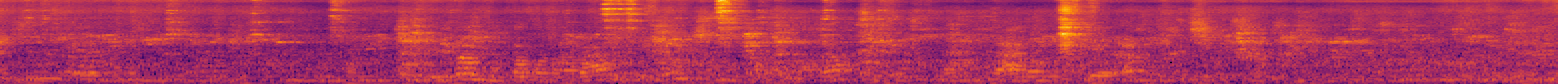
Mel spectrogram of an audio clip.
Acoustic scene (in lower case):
restaurant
